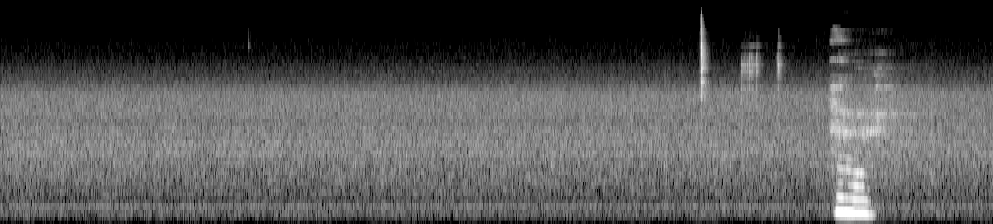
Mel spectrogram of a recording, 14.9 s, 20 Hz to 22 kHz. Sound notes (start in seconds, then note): 12.4 exhales loudly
